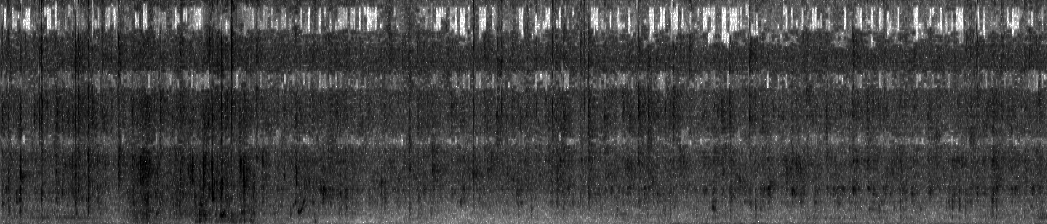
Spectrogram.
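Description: Spring water runs weakly from a stream source in the countryside, a steady hissing trickle with a slightly stronger splash early on, then an even, modest flow.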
